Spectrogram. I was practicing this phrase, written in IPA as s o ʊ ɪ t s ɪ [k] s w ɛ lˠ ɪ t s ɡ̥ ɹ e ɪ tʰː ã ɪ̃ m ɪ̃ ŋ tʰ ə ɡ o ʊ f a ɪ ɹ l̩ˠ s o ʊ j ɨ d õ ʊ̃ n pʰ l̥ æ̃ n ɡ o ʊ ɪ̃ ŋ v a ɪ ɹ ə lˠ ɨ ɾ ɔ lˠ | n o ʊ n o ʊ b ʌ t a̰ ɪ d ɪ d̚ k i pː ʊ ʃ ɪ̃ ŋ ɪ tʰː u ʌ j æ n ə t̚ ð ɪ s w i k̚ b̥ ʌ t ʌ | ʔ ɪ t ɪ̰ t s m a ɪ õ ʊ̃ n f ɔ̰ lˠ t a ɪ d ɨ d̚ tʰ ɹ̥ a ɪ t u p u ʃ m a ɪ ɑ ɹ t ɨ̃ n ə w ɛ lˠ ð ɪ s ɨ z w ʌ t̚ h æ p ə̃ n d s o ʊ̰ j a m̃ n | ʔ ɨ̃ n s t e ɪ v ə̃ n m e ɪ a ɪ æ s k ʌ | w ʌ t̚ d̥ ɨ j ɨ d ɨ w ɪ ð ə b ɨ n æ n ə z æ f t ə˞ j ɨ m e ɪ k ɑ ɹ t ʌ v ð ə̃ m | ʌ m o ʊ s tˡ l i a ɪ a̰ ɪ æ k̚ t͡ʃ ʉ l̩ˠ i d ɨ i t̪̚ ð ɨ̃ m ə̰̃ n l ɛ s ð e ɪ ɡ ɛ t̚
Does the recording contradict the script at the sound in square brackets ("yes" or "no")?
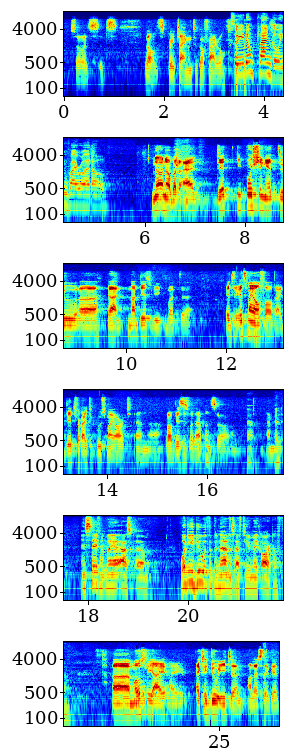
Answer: yes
